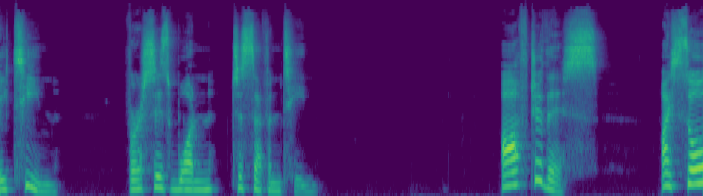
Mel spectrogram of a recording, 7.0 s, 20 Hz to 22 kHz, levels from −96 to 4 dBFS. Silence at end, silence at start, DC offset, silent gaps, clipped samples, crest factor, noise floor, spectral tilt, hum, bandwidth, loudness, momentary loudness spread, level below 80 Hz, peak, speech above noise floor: 0 s; 0 s; under 0.1%; none; under 0.1%; 20 dB; -85 dBFS; -3 dB/octave; none; 18.5 kHz; -24 LUFS; 13 LU; -82 dBFS; -6 dBFS; 61 dB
